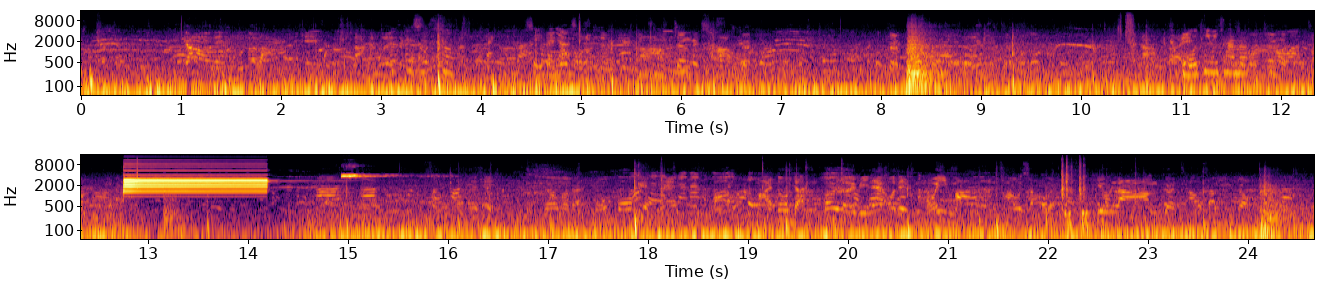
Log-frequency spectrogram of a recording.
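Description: Young girls chatter and call out nearby outdoors.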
